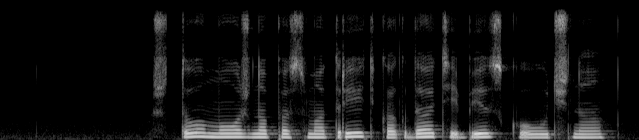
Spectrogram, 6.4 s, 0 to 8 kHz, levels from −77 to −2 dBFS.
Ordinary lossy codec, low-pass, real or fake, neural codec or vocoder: none; 7.2 kHz; real; none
